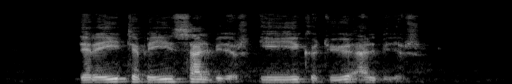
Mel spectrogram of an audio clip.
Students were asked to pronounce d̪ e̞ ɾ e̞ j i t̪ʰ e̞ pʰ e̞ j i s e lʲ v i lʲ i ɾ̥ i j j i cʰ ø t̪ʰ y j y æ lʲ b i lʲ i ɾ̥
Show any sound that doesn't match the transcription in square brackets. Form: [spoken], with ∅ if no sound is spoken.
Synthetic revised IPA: d̪ e̞ ɾ e̞ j i t̪ʰ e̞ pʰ e̞ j i s [æ] lʲ [b] i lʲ i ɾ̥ i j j i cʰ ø t̪ʰ y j y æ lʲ b i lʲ i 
